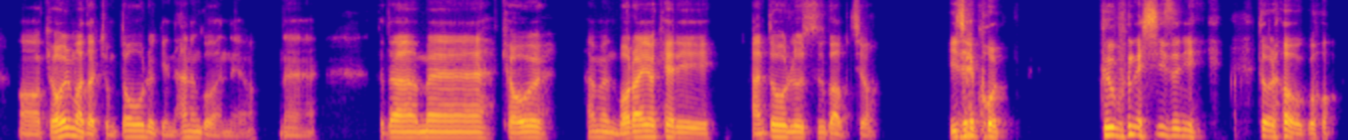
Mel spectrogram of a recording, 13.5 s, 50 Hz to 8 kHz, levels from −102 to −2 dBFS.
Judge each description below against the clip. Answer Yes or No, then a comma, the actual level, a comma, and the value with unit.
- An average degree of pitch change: Yes, average, 3.7 semitones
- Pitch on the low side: Yes, low, 115 Hz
